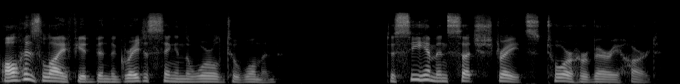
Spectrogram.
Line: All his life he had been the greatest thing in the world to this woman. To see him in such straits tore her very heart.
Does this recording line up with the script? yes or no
no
